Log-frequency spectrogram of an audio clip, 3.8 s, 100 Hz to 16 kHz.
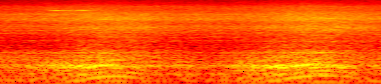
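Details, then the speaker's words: BMW E39 528i after a coolant system overhaul, started with the check engine light coming on about 30 s later: lumpy, uneven rev surges and rough running. "But yeah, it's not running very well. I don't know if you can hear it, but"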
